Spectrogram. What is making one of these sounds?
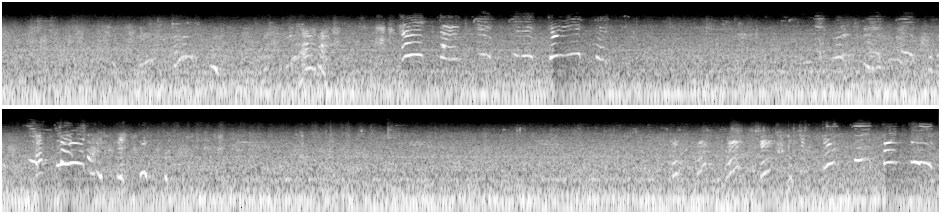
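Puppies whine and yelp in high-pitched bursts outdoors.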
